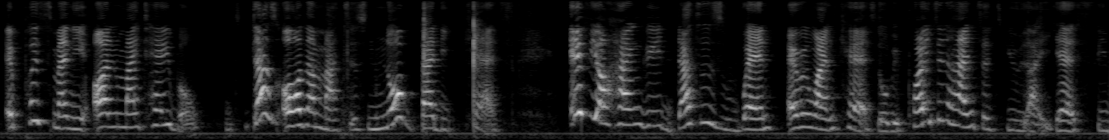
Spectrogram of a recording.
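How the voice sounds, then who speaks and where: A young Ghanaian woman giving earnest, emphatic advice to camera in a vlog. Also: high voice. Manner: earnest, animated, rising to emphatic exhortation. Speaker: vlogger.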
